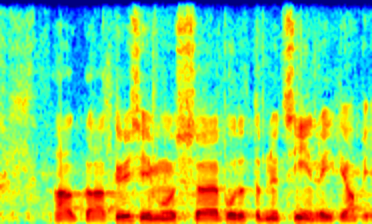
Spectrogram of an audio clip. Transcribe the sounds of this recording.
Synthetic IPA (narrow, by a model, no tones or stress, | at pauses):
ɑɡ̥ɑkysʲimuspuːd̪̥ut̪ːˑɑb̥nyːd̪̥siːnriːɡ̥iɑb̥ḭ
